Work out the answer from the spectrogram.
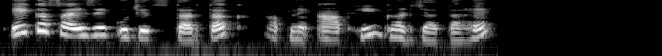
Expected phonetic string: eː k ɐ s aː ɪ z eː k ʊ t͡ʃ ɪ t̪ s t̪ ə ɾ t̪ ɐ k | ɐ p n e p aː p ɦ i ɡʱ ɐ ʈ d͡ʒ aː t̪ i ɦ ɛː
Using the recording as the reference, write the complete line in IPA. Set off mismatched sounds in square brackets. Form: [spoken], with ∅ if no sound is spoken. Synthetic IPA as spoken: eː k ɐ s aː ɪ z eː k ʊ t͡ʃ ɪ t̪ s t̪ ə ɾ t̪ ɐ k | ɐ p n e [ʔ] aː p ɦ i ɡʱ ɐ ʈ d͡ʒ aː t̪ [a] ɦ ɛː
